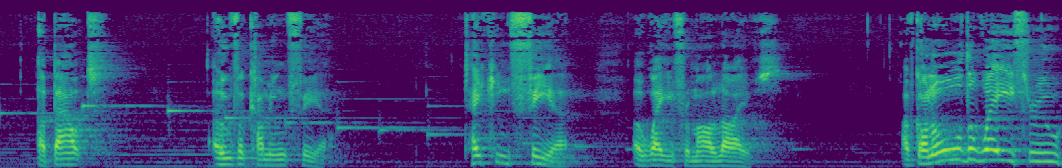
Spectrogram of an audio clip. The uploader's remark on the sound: Live from St Matthews.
